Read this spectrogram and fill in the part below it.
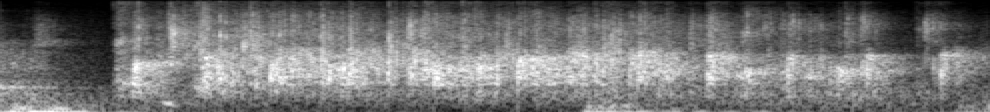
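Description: An audience at a literature festival breaks into applause for a speaker, a dense, steady clatter of many hands clapping that starts abruptly and carries on throughout.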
